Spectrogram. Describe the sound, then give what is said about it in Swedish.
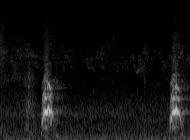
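Two sharp, high-pitched yips or barks from the dog Tyra, spaced well apart against a quiet background, clear. “Och nu har Tyra börjat eh, ge ljud ifrån sig här också.”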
